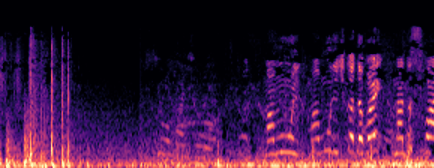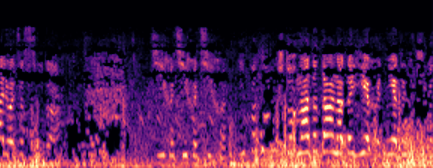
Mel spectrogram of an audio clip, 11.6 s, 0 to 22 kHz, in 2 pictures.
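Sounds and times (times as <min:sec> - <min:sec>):
sharp loud explosions: 0:00.0 - 0:11.5
wind rumble: 0:00.0 - 0:11.5
speech: 0:04.6 - 0:11.5.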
